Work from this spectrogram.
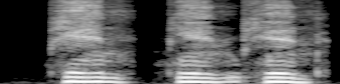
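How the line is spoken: Whisper. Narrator (Spanish): susurró Harry

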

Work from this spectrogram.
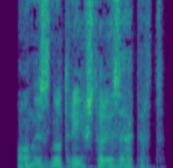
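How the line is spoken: Muttering. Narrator (Russian): пробормотал я

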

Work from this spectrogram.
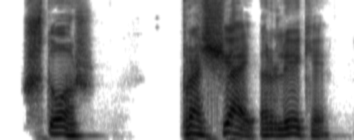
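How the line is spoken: Sighed. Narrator (Russian): вздохнул Хабум Молот

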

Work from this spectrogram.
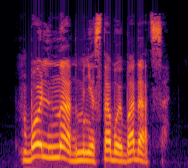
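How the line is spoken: Grumbled. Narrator (Russian): проворчал тот

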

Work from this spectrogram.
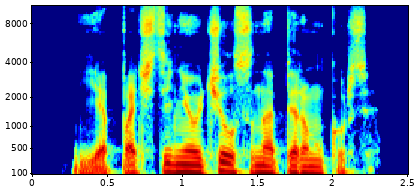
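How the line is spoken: Muttered grumble. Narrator (Russian): буркнул он

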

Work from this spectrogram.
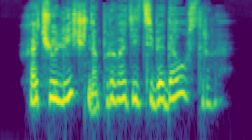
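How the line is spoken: Soft, smiling reply. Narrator (Russian): мягко улыбаясь, ответил Карл Антонович

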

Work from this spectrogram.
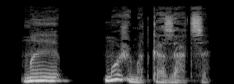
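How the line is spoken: Uncertain question. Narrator (Russian): спросила неуверенно

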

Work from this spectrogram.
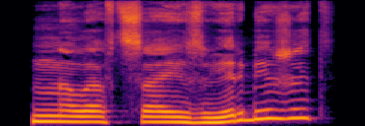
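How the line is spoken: Purring. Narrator (Russian): промурлыкала Янди

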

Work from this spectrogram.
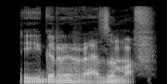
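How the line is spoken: Snort. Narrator (Russian): фыркнул

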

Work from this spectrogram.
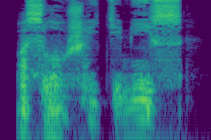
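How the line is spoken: Whispered. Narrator (Russian): шепнул Этельред

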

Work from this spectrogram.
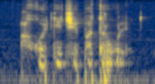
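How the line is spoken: Whispering. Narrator (Russian): шепнул Крутобок

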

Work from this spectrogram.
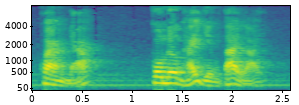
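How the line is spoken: Shouting. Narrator (Vietnamese): Chàng quát lên

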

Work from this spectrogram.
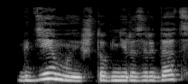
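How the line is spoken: Plain. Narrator (Russian): спросила девушка

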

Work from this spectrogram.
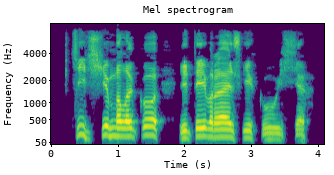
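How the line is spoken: Burst of laughter. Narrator (Russian): расхохотался Блад

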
